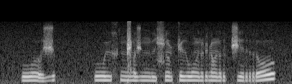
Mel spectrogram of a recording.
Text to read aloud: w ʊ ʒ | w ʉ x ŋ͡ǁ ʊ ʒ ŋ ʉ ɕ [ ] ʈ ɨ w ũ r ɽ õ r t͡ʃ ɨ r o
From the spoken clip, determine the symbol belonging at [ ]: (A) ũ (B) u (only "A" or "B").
A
